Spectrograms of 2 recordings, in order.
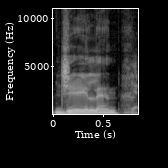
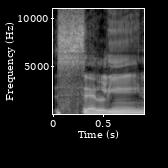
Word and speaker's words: Ceylin: your name say jayen jayen but how do you spell it c e y l i n I thought it was Seline or saline but it's not no okay so we'll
